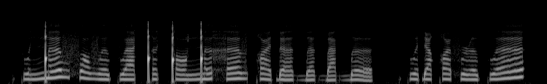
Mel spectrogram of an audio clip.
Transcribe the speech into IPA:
tʷ e ŋ͡ǃ ɜ v f ɔ v ə tʷ a ǃ ə ǃ ɔ ŋ͡ǃ ə h ɜ v qʷ e ɗ ɜ ɡ͡b ɜ ɡ͡b a ɡ͡b ə | tʷ e ɗ e qʷ e f ɹ ə tʷ ɜ

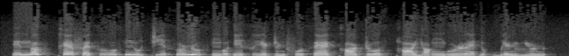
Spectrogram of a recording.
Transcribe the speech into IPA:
e n̪ ɒ θ kʰ æ f æ θ ɣ u θ n u c i θ u ɳ u θ ŋ o ɗ i θ ɣ e ʈ i ɳ f o θ æ kʰ ɒ ʈ o θ qʰ ɒ j ɒ ŋ͡m u ɭ æ ɗ u ɡ͡b e ɳ lʲ u ɳ

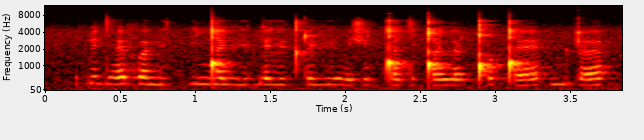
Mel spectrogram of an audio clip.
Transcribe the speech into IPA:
ɓ ɪ˧ dʱ ɛ˧ f ɜ˧ mʲ o˩˧ t pʲ u˧ ŋ͡ǃ ɛ˧ vʲ ɜ˩˧ ɡ ɛ˧ lʲ u˩˧ t ʈ ɪ˧ vʲ o˧ ɦ ɪ˩˧ ʃ ɪ˩˧ ǃ ɜ˩˧ t ɪ˧ ǃ œ˩˧ lː œ˩˧ ǃʰ o˧ ǃ ɛ˩˧ | mʲ ɛ˧ ʈ ɜ˩˧

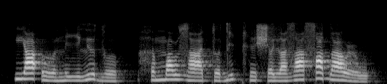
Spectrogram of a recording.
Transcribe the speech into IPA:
j ɑ˦ ʔ ʊː˨ n iː˨ lʲ ʊ˦˨ d ʊ˨ | h ə˧ m ɔ˧ w zˤ æ˨ t ʊ˨ d i˦ kʰ ɪ˨ ʃ ʌ˨ lʲ ɪ˨ zˤ i˧ sˤ ʌ˦ dˤ u˧ w ə˞˨ w

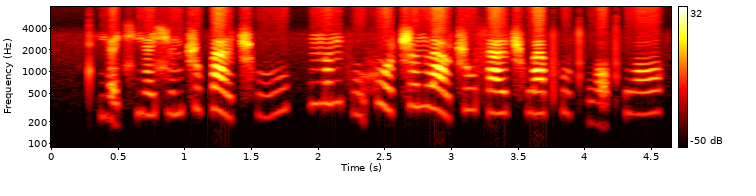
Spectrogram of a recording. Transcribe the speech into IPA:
t̪ʰ j ɛ̰˨˩ t͡ɕʰ j ɛ˧˥ ɕ y˧˥ n ʈ͡ʂ u˥˧ p a˥˩ ɪ̯ ʈ͡ʂʰ u˧˥ | n̪ ə˥ n f ṵ˨˩ x o˥˩ ʊ̯ ʈ͡ʂ ə˥ n l ɑ˥˩ ʊ̯ ʈ͡ʂ u˥ s a˥ ɪ̯ ʈ͡ʂʰ w ä˥ pʰ u˥˩ t̪ʰ w ɔ̰˨˩ t̪ʰ w ɔ˥

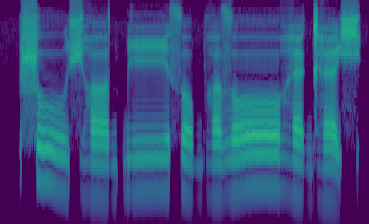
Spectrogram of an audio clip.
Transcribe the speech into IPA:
ɬ uː ç ɦ ʌː d ɓ iː θ o bʱ ʌ ð oː ɦ ɛ ɡʱ ɛ ç

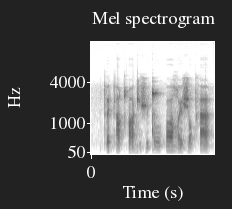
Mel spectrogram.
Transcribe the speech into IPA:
tʼ ə˦ tʼ a˨ qʰ ɔ˨ ɡʲ ʉ˨ ʃ ʉ˨ ǃ o˨ | ɔ˦ ʁ ʏ˨ ʃ ɔ˦ kʰ a˨

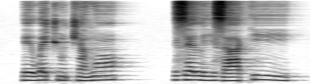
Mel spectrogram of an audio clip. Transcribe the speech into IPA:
e˧ w ɛ˦ t͡ʃ ũ˨ t͡ʃ ã˨ v ɔ̃˦ | z ɛ˧ l iː˨ z aː˨ k iː˦˨

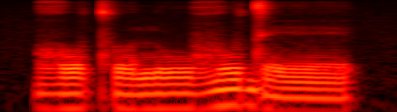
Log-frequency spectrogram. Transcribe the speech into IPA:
ɣ o˨ tʰ ʊ˨ n uː˨ ɣ u˦ d eː˨

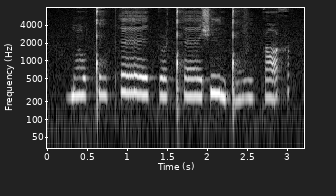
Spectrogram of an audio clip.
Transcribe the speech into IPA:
b ə̃ o̯ ǃ i pʰ ɛː e̯ k ə˞ ǃʰ ɛː ʃ ĩ ɡ͡ǃ ə̃ v i k ɑ x

